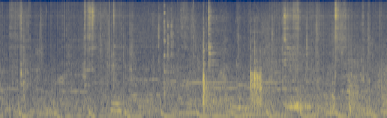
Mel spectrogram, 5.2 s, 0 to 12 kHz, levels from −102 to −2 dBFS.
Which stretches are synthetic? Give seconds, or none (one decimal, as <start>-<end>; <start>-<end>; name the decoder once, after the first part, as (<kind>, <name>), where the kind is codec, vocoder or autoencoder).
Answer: 0.0-1.8 (vocoder, BigVGAN v2); 3.6-5.2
